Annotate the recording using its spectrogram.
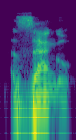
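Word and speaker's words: Django: related Frameworks are available Zango actually D Zango is the spelling d is silent D Zang is one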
